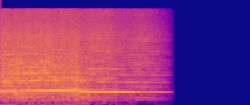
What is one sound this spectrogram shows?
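A motorcycle engine holds a high, steady roar and then cuts out abruptly.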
